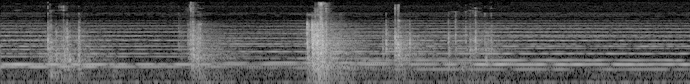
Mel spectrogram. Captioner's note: lock turns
